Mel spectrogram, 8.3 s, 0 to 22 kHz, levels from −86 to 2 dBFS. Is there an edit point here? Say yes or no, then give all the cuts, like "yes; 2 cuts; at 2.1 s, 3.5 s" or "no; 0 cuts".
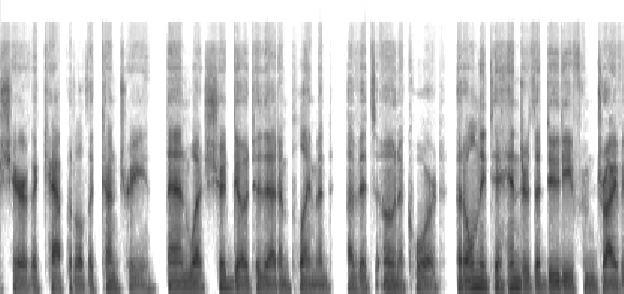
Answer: yes; 1 cut; at 6.0 s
